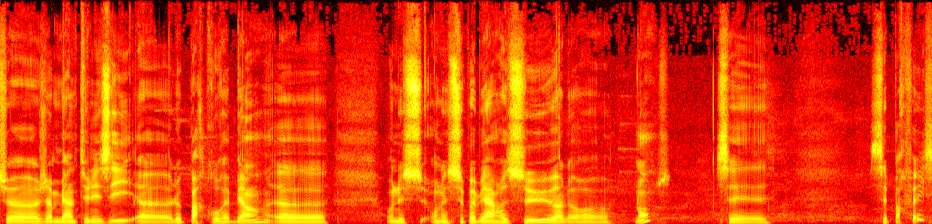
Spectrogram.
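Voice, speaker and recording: With a Belgian accent, a man talks at a very slow pace with long, frequent pauses, at fairly low pitch with ordinary pitch variation. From Belgium. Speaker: professional golfer. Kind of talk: interview. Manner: halting, many fillers.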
